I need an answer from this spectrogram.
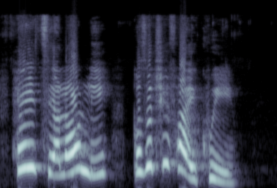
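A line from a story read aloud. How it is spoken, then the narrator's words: Group shouting. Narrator (Italian): gridavano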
